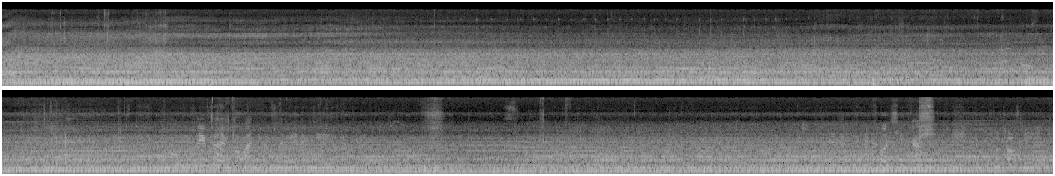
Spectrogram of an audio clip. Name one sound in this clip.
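A combine harvester's diesel engine rumbles steadily at a distance, outdoors.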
